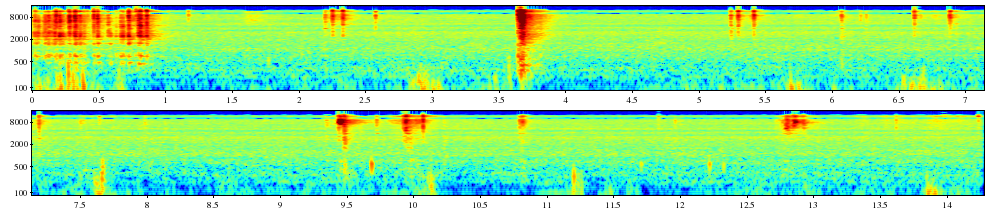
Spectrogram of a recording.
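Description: Quiet room with scattered short sharp clicks and soft low thumps. The loudest is a single sharp click about four seconds in.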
